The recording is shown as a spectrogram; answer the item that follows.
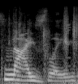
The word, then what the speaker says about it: Knisley: Is it Kinsley? – It's Knisley. – Knisley. You know, the silent K just kind of throws you.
